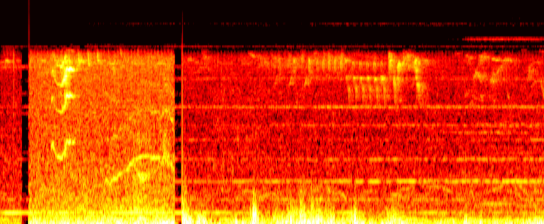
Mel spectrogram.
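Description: Wild birds chirping and singing, clearest in the first couple of seconds and fainter afterwards, over a low rumbling noise from wind on the microphone. The sound drops out abruptly for a moment twice as one clip cuts to the next.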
